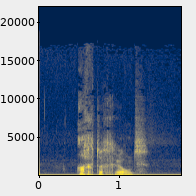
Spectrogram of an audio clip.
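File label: "achtergrond", Dutch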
